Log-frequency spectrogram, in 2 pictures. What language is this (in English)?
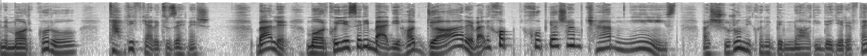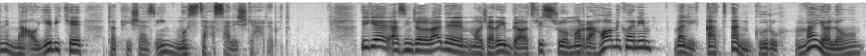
Persian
